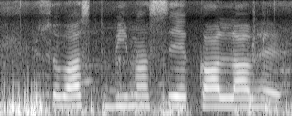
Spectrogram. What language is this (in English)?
Magahi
